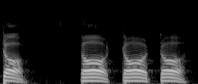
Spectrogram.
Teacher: जीभ जाके ऊपर लिंटर पे बीच में लग रही है। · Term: मूर्धा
